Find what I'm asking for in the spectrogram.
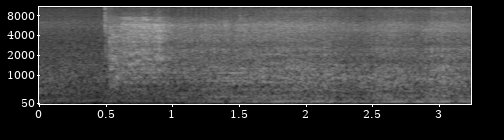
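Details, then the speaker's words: Yamaha FZ-S motorcycle after a complete engine rebuild with the carburetor refitted: starter catches at once and the engine settles into a smooth, even idle; the noise it made on starting before is gone. "చూడండి, engine sound అనేది రావట్లేదు, చూసారా? చాలా స్మూత్గా ఉంది engine అయితే."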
